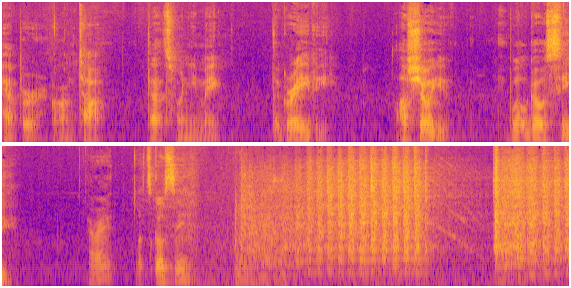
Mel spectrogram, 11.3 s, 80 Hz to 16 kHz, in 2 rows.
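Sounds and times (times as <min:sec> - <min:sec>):
speech: 0:00.0 - 0:05.8, 0:06.5 - 0:08.1
pickup truck loaded with junk cranking and starting into running idle: 0:08.0 - 0:11.3.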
